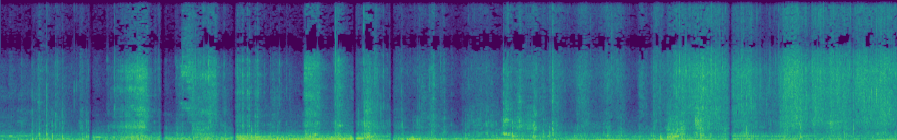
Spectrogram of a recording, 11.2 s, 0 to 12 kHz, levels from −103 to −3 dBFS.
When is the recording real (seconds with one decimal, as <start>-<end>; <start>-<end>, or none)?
0.0-11.2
